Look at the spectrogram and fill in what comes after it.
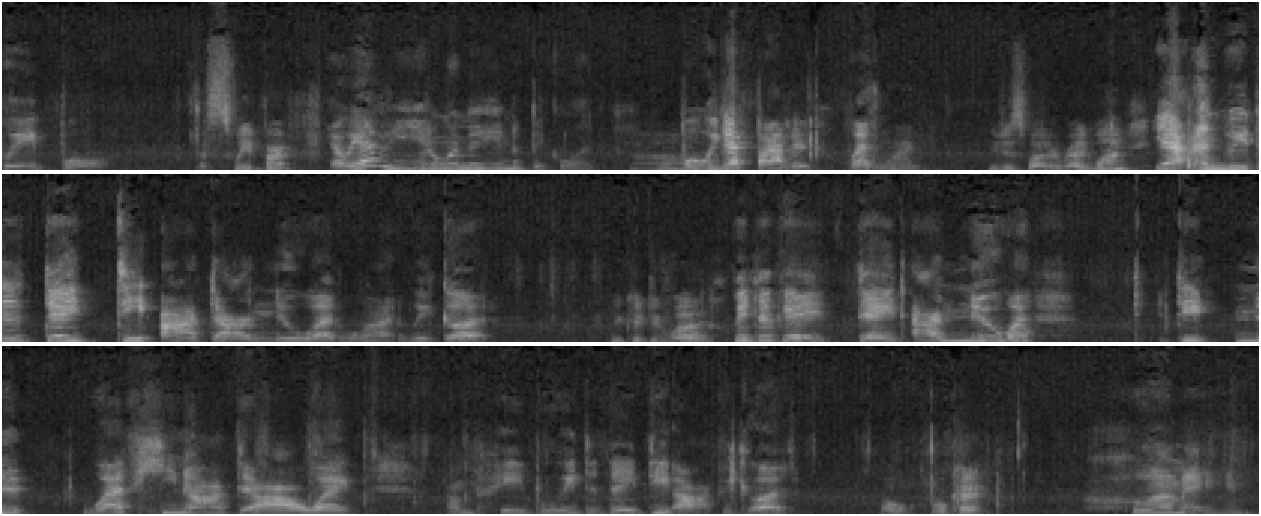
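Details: Phonological disorder in a young girl with consistent, predictable speech sound errors and no motor inaccuracy, not childhood apraxia of speech; she is starting to correct her errors.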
